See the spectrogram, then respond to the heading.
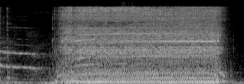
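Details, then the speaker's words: Juki industrial sewing machine after upgrading from a clutch motor to a servo motor: a short, even whirring burst that starts and stops cleanly, with no motor hum or knocking; only the machine head itself is heard. Normal running. "Yan ang isang advantage ng nakaservo guys, na wala siyang ingay tahimik. Pare yung ingay lang ng pinakamakina maririnig nyo dyan."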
